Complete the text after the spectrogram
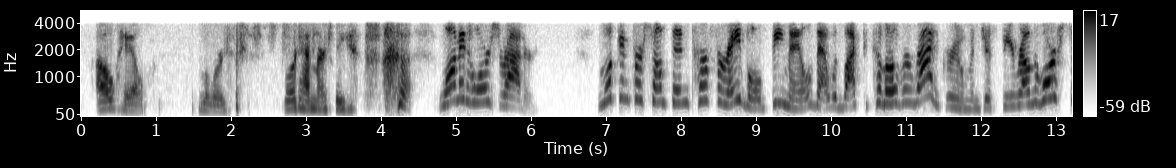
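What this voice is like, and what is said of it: Put-on Southern US accent. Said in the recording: “do your southern accent”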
